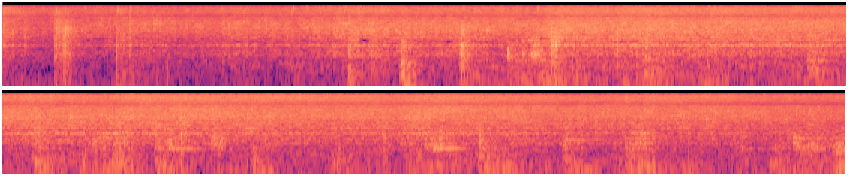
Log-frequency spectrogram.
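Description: Curry leaves sizzling and spluttering in hot oil with fennel powder in a cast-iron pan, a little louder after a couple of seconds, while a spatula stirs them with scattered light clicks.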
